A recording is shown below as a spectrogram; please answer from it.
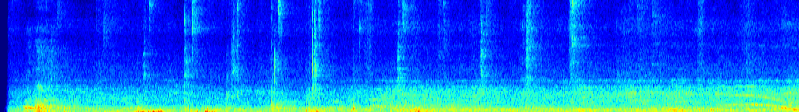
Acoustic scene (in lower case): subway station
